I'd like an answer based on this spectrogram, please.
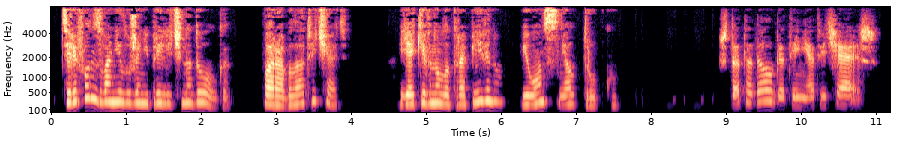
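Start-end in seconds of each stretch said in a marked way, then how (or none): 8.9-10.9 soft, smirking, sneering, nasty voice. A caller speaks as the phone is finally picked up; smirking, unpleasant voice. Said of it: "усмехнулся неприятный голос".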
